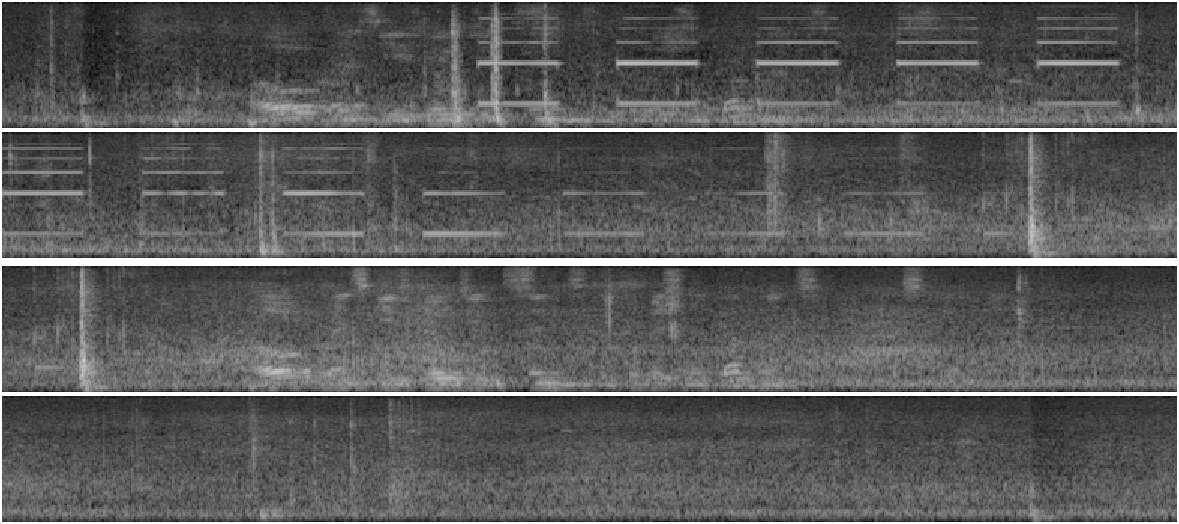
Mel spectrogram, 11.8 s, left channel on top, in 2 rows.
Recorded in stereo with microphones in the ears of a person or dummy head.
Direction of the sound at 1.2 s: 75° right (ahead or behind).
